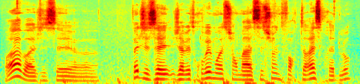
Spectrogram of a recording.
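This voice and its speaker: A man's voice: a little high, lively intonation, moderate pace, a bit bright, a little hiss or hum. A young man streaming a game, chatting casually and swearing freely in slangy talk. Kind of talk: casual gaming chat.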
